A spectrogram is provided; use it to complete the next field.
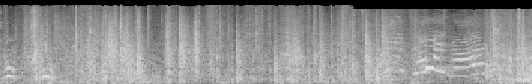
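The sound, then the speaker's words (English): Repeated loud thuds and crashes as police (VPD) batter and break down a door barricaded by squatters, after cutting it with a power saw, mixed with a noisy crowd of shouting voices and occasional high whistle-like tones. “after breaking cutting the door. We're now trying to break it down.”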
